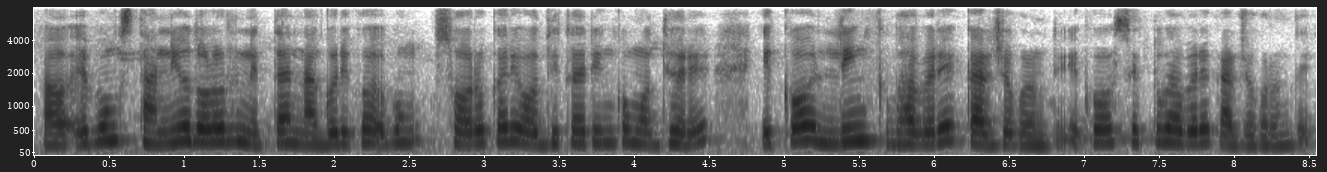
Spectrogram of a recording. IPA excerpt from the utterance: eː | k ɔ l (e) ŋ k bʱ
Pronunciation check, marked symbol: incorrect: i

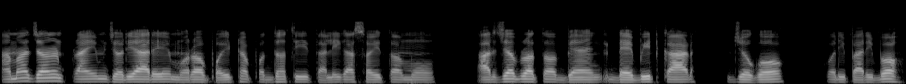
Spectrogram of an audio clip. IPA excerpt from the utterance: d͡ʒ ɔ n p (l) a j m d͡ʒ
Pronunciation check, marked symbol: incorrect: ɾ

